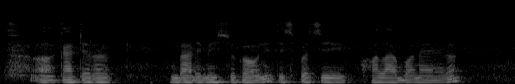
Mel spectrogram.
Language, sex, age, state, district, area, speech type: Nepali, male, 30-45, West Bengal, Kalimpong, rural, spontaneous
